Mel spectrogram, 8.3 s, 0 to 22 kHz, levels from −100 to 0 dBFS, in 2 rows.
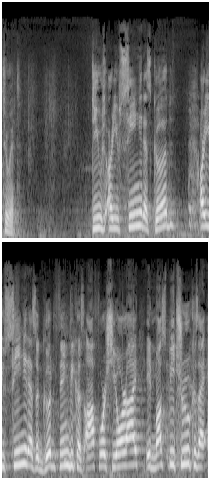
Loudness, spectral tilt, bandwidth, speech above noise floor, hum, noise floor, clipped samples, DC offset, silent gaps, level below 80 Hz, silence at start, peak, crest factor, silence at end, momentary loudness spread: -15 LUFS; -5 dB/octave; 15 kHz; 35 dB; none; -50 dBFS; under 0.1%; under 0.1%; none; -46 dBFS; 0 s; -2 dBFS; 14 dB; 0 s; 8 LU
